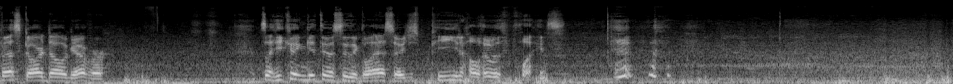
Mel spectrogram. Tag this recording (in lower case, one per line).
speech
